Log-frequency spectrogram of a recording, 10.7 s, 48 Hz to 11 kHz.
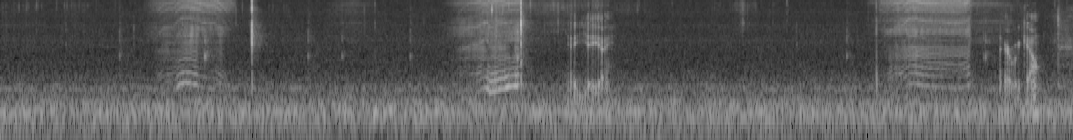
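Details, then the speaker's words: Rotary tissue punch at recommended 800 RPM excising soft tissue on a rubber mucosa mandibular benchtop model during guided LODI implant surgery: bursts of rising motor whine over a steady low hum. "now I recommend 800 RPM's for the tissue punch procedure and what I'm going to do is just hold this cause this rubber mucosa tends to ripple a little bit there"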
